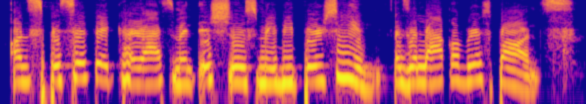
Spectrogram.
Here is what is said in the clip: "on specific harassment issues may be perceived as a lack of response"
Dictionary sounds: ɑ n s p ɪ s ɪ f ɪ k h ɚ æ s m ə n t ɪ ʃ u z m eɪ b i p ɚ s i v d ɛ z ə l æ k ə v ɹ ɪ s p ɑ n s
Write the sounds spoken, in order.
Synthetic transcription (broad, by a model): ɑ n s p ɪ s ɪ f ɪ k h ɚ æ s m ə n t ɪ ʃ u s m eɪ b i p ɚ s i v d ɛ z ə l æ k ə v ɹ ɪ s p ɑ n s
